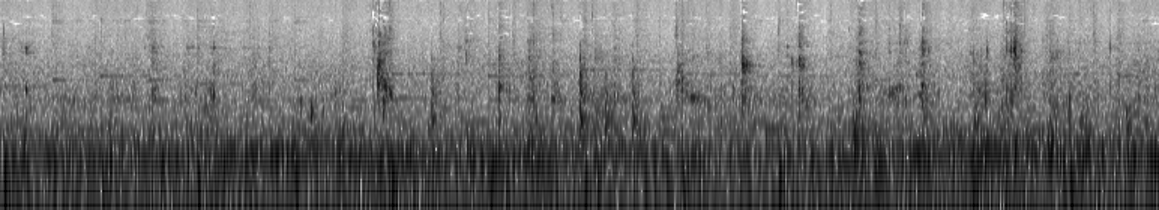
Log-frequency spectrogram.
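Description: Close-up mouth sounds of a person eating rice with sausages and meatballs in chili sauce: chewing with wet smacks and clicks scattered through, the sharpest about two and a half seconds in.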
